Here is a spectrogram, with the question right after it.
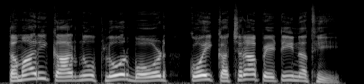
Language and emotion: Gujarati, neutral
